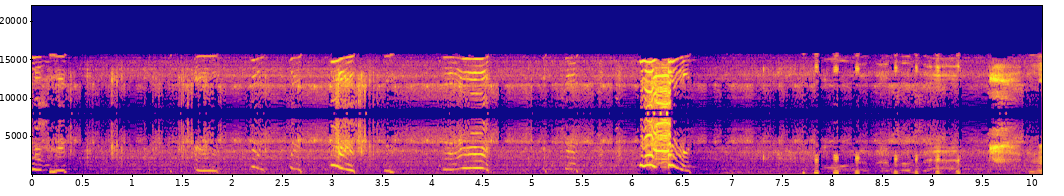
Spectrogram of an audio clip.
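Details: Dachshund eager for Timbits, getting worse closer to them: scattered thin whines and brief squeaky cries, with a loud burst near the middle and a quick run of short yelps at the end.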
